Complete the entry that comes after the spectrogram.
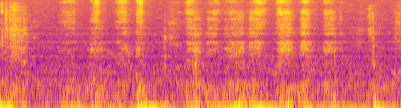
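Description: A light-colored pencil shades a drawing on the right page of an open paper sketchbook held flat by the left hand. Soft, scratchy strokes of pencil rubbing on paper come in quick repeated bursts, with a faint low rumble underneath.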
